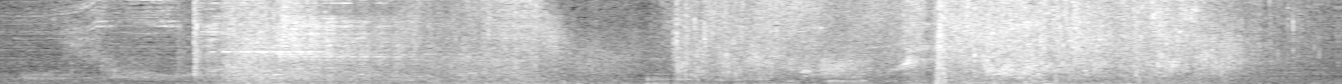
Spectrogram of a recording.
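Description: Loud blasts and bursts of gunfire boom and crackle.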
